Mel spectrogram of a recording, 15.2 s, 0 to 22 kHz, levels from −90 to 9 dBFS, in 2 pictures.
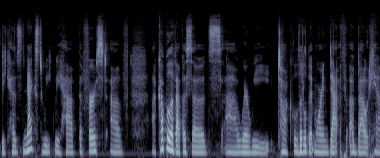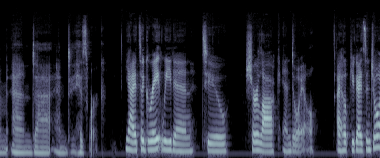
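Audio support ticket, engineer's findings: Overlap-add ripple across the whole speech clip. Level pumps at around 30 Hz, dipping about 60 dB each cycle. Heard as a rough tremolo. Probable component: frame-based resynthesis stage. Window overlap does not sum to constant gain.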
